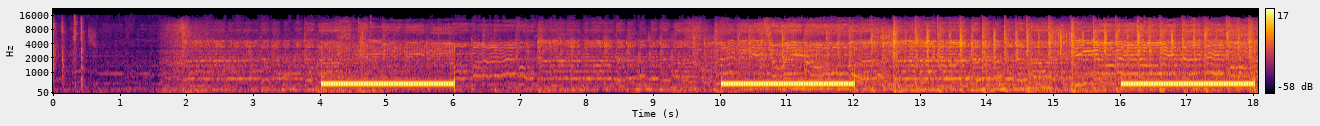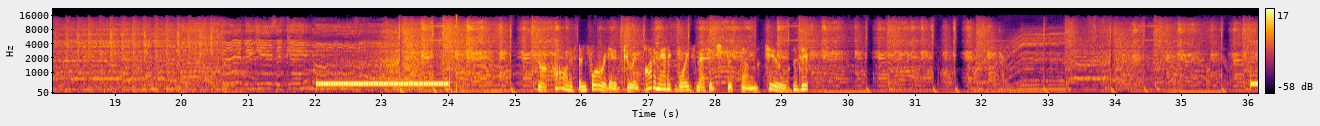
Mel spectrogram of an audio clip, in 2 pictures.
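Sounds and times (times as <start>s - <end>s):
telephone ringback tones while calling a cell phone number: 4.0s - 6.1s, 10.0s - 12.1s, 16.0s - 18.1s, 22.0s - 24.1s
speech: 26.0s - 29.4s.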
